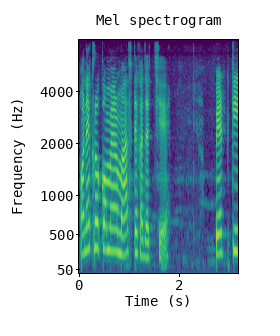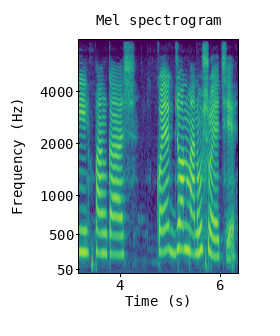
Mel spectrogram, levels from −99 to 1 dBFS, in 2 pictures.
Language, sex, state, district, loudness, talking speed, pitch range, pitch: Bengali, female, Assam, Hailakandi, -15 LUFS, 95 wpm, 245-290 Hz, 265 Hz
